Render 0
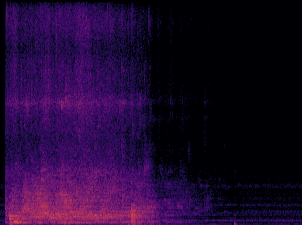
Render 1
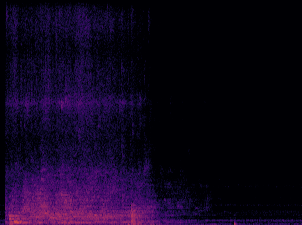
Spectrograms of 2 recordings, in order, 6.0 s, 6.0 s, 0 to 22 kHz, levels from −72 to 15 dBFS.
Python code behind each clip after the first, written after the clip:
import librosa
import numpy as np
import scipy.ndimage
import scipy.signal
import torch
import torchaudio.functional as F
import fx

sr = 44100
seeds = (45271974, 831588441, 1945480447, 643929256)

y = fx.low_shelf(x, sr, hz=430.0, db=10.0)
y = F.gain(torch.from_numpy(y), -8.0).numpy()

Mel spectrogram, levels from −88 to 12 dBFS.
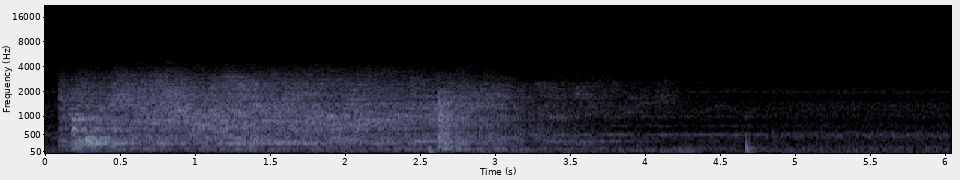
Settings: y = scipy.signal.sosfilt(scipy.signal.butter(4, 2300.0, 'lowpass', fs=sr, output='sos'), x)
y = F.gain(torch.from_numpy(y), -7.5).numpy()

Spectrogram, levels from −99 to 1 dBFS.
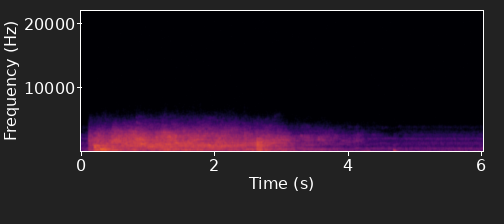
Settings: y = fx.high_shelf(x, sr, hz=2200.0, db=11.5)
y = F.gain(torch.from_numpy(y), -2.5).numpy()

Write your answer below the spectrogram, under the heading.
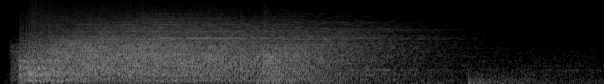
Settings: y = fx.cycle_switch(x, sr, every=2, mode='inverted')
y = fx.rev_shimmer(y, sr, seeds[0], rt60_s=2.5, semitones=7, shimmer_db=-2, drr_db=-3.0)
